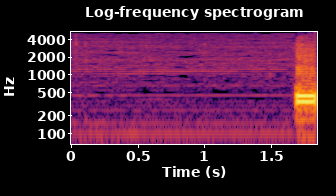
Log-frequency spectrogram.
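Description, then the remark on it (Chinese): Faint, steady line hiss and hum, then a loud, steady telephone line tone cuts in abruptly near the end, a single sustained mid-pitched buzz. No one speaks. “其实有些电话就是这样的。”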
